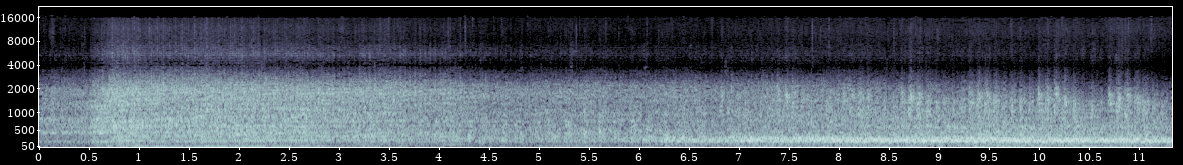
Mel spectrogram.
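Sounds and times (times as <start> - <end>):
heavy tractor engine idling: 0.0 - 11.3.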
